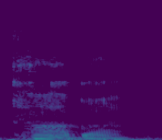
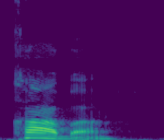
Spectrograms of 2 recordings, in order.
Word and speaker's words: Kaaba: Kaaba. – Kaaba.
